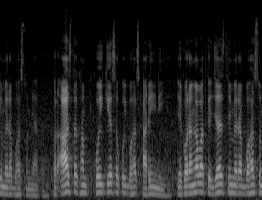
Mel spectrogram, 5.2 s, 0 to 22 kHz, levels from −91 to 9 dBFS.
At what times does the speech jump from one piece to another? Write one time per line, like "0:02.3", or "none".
0:00.9
0:01.8
0:03.4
